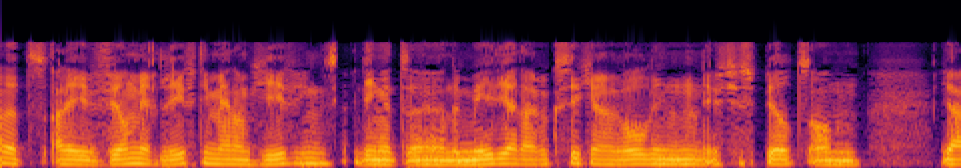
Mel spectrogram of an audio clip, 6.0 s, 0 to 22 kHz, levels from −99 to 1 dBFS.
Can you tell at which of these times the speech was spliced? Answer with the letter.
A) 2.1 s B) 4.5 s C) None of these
A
